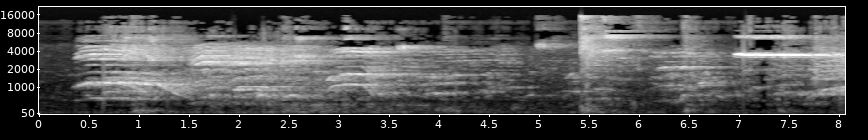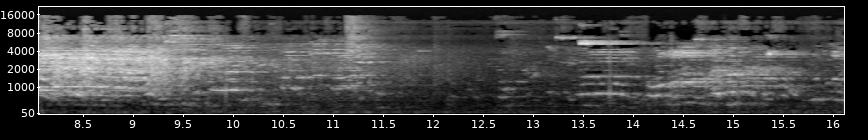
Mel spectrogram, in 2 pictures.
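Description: A crowd cheers and shouts in an echoing gym.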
